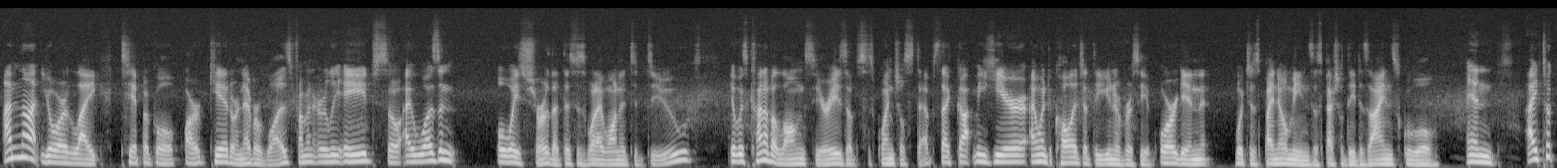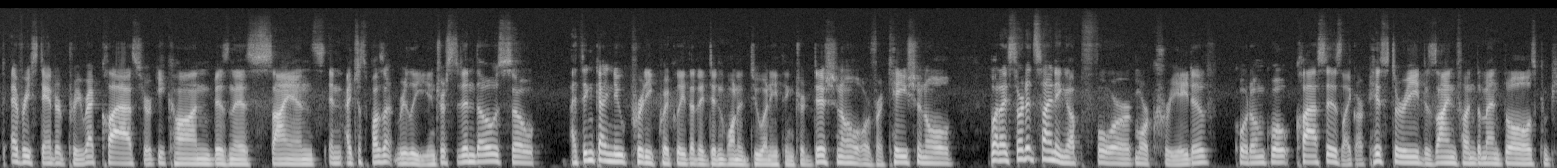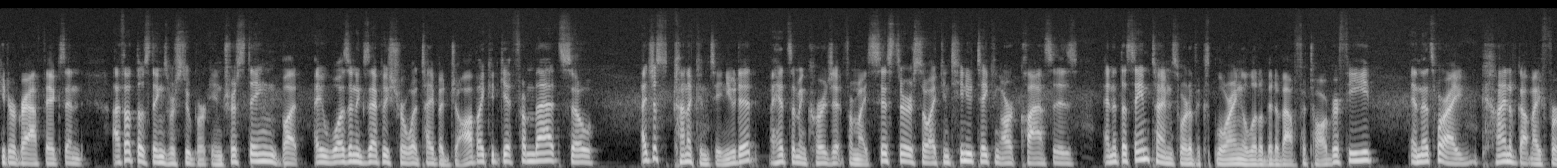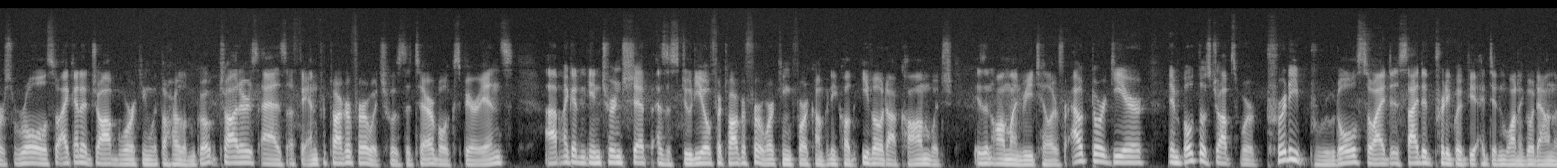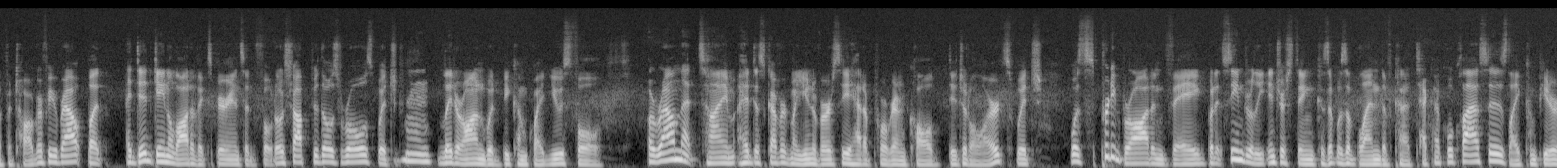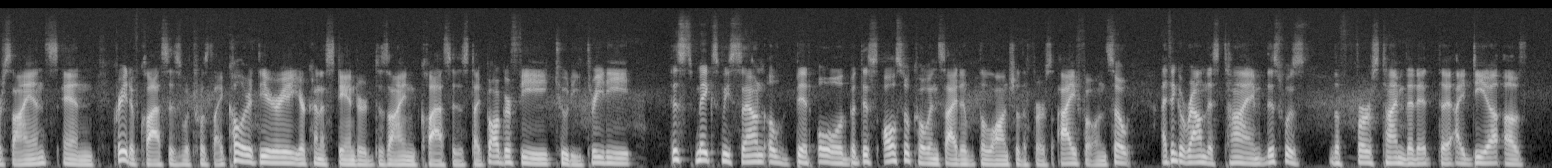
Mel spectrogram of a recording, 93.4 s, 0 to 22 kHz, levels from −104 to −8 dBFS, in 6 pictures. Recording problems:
hiss; faint; throughout; 30 dB below the speech

